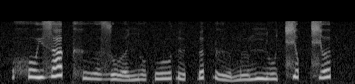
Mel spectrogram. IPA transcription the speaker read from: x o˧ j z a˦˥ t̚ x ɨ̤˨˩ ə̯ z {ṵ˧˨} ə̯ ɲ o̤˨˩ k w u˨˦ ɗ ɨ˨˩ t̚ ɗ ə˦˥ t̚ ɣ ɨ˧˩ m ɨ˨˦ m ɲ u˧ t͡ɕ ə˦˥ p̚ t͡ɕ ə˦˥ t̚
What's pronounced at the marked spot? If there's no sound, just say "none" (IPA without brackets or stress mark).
u˧˩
